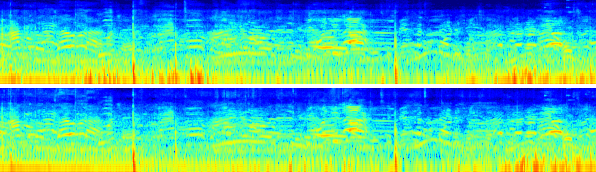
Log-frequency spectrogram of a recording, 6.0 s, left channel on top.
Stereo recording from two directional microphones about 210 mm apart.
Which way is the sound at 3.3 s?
35° right (ahead or behind).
